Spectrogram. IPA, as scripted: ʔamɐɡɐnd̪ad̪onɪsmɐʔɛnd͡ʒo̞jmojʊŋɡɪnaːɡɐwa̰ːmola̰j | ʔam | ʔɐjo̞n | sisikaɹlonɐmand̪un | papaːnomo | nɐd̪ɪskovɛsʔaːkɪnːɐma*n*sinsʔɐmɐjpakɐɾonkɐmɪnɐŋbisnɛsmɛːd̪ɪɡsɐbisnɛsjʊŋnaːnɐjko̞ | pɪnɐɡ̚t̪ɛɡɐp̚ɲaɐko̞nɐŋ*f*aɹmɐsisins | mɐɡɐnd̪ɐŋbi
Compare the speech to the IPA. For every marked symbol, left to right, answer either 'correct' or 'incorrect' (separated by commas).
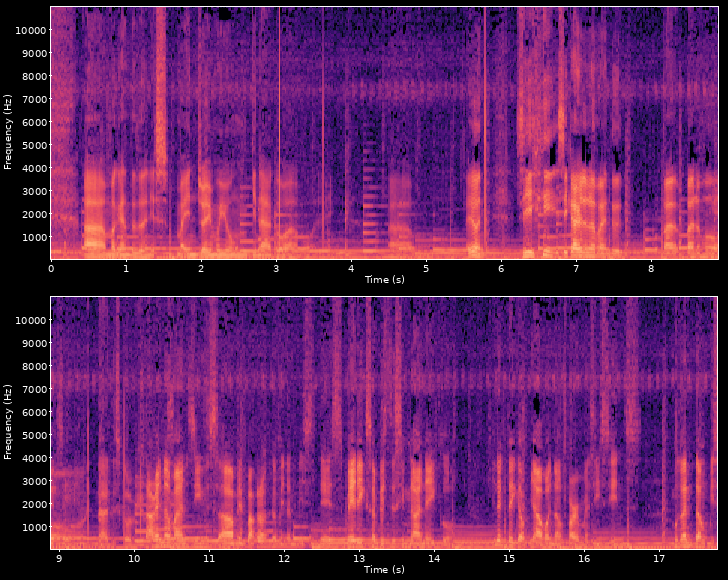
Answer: correct, correct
